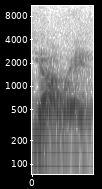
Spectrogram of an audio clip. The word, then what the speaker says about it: Yahweh: Y-H-W-H. Sometimes pronounced Yahweh. You know, the Hebrew language doesn't have any vowels. So that's why it's written Y-H-W-H.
